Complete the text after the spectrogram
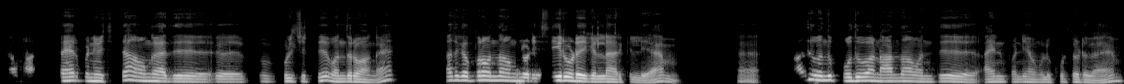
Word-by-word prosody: ஆமா. 145 - -13 0.3
தயார் 175 0 +1
பண்ணி 165 -2 +2
வச்சுட்டா, 150 +7 -4
அவுங்க 165 -1 +2
அது 140 0 0 0.8
அ - - -8
குளிச்சுட்டு 140 +2 -4
வந்துருவாங்க. 125 -6 0 0.7
அதுக்கப்புறம் 195 +1 +3
வந்து 190 0 +2
அவங்களுடைய 165 -4 +1
சீருடைகள் 155 -8 +6
எல்லாம் 130 -1 +2
இருக்கு 115 -1 -8
இல்லையா? 95 +5 -2 0.8
அ - - -9 0.5
அது 230 - -6
வந்து 200 +1 +4
பொதுவா 175 +1 +4
நான் 150 0 0
தான் 150 -1 -1
வந்து 130 +2 -4 0.4
அயன் 125 +1 -3
பண்ணி 120 +1 -6
அவங்களுக்கு 115 -1 -7
குடுத்துடுவேன். 110 -3 -4
145 Hz, 145 wpm, -19 LUFS, 125-170 Hz, 0.8 s, சீருடைகள்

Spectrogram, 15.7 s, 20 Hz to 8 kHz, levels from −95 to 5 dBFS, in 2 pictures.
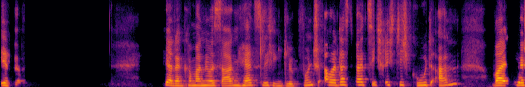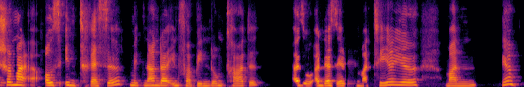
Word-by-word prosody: Irre. 220 -1 +1 2.3
Ja, 235 - +5
dann 205 -1 +1
kann 210 +1 -5
man 205 0 +1
nur 210 0 +2
sagen, 200 0 0
herzlichen 215 -2 -2
Glückwunsch. 175 +9 -4
Aber 240 -2 +3
das 265 +2 0
hört 260 -1 0
sich - - -5
richtig 250 0 -5
gut 225 +1 -3
an, 245 +10 +1 0.5
weil 220 -1 +9
ihr 230 -1 +4
schon 255 +2 +3
mal, 255 -1 +8
äh, 420 0 -5
aus 230 0 +3
Interesse 215 - -1
miteinander 210 -2 +2
in 200 +1 -4
Verbindung 185 -1 -5
tratet, 195 +1 -4 0.5
also, 200 -3 +3
an 195 +1 +2
derselben 195 -2 +1
Materie 245 +6 0 0.4
man 180 +3 -2 0.4
ja. 300 +3 0
215 Hz, 125 wpm, -24 LUFS, 195-240 Hz, 2.3 s, weil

